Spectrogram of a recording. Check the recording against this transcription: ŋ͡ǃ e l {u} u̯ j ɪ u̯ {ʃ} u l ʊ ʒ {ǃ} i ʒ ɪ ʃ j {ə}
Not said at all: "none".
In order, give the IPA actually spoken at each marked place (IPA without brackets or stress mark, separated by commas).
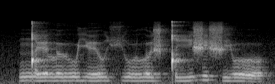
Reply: ɯ, ç, ǃ, ʊ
